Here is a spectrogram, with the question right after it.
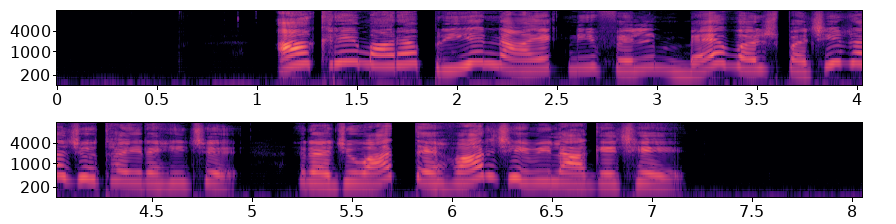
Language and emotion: Gujarati, happy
